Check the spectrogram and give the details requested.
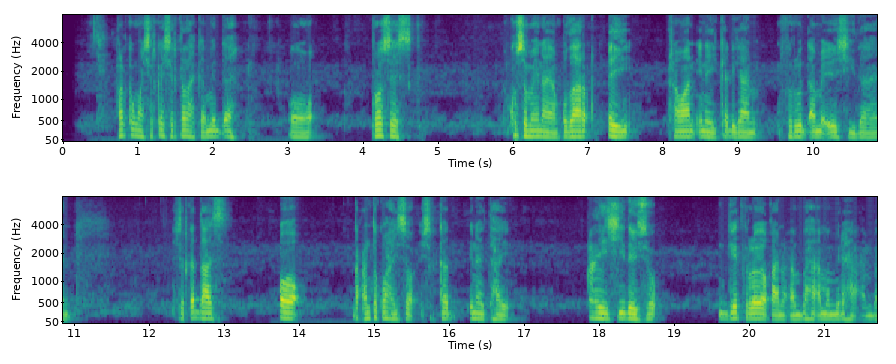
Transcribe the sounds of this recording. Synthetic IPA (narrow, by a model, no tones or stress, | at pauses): hɐlkʰɐnwɑːʃɪrkʰɐʃɪrkʰɐðhɐkʰɐmɪd̪ɐh | ɔː | brɔːsɛs | kʰʊsɐmɛjnaːjaːŋqʊðaːrɛj | rɐβaːnʔɪnɛjkʰɐɖɪɣaːn | fʊɾuːd̪ɐmɐɛːʃiːðan | ʃɪrkʰɐd̪aːs | ɔː | ɡɑʕɑnt̪ʰɐkʰʊɦɛjsɔʃɪrkʰɐd̪ɪnɛjt̪ʰɐɦɛj | ʕɛʃiːðɛjsɔ | ɡɛːd̪kʰɐlɔːjɑqɑːnɔʕɑmbɐɦɐʔɐ̰mɐmɪɾɐɦɐʕɑmbɐ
